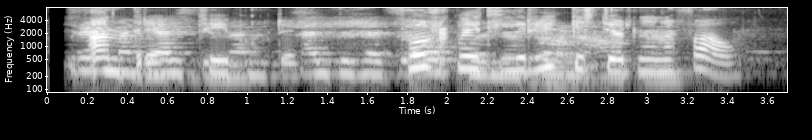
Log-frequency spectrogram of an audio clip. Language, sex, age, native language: Icelandic, female, 12, Icelandic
